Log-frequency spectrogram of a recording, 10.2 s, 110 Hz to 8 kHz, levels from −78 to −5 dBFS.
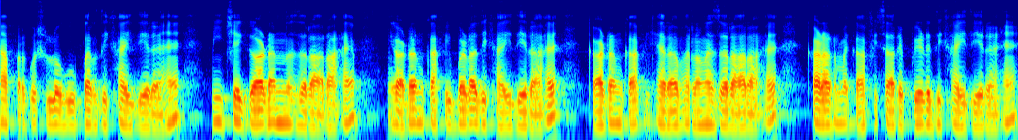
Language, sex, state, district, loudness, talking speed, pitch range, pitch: Hindi, male, Maharashtra, Nagpur, -22 LUFS, 230 wpm, 90-95 Hz, 90 Hz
